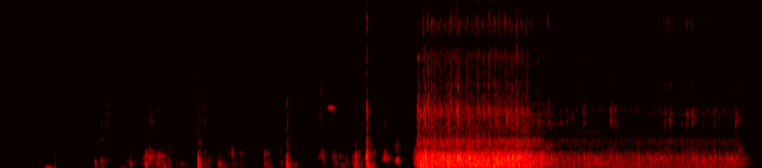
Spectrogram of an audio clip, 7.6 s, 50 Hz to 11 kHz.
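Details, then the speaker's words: A sewing machine makes slow single stitch clicks, then a fast, even run with a slight punching tap on each stitch. The needle has been in use for a week and needs replacing. "Acho que preciso trocar a agulha. Você sabia que se você costura muito, precisa trocar a agulha a cada 23 dias? Eu tenho a minha há uma semana, é por isso que ela faz esse barulhinho."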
